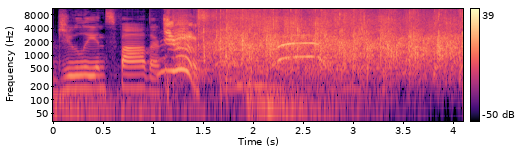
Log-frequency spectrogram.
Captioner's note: applause and whooping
